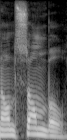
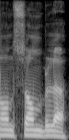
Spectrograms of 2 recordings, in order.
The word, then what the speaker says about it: ensemble: And I pronounced it wrong. I called it a violet. It's a viola and it's an ensemble, not an ensembler.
